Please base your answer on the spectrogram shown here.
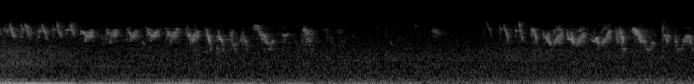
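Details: Spring chaffinch song: a bright trill tumbling downward across three seconds, a pause, then a second cascading phrase of quick high notes.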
